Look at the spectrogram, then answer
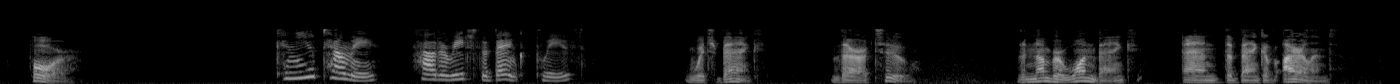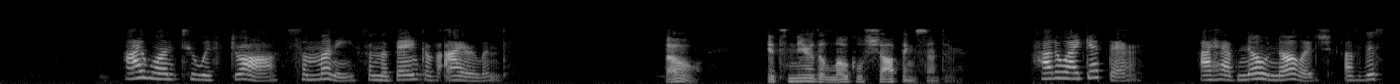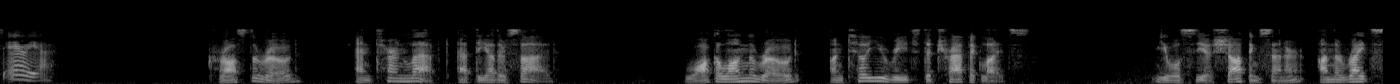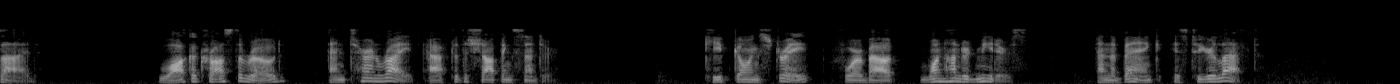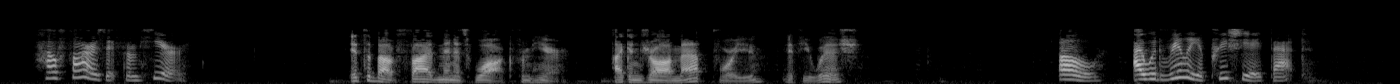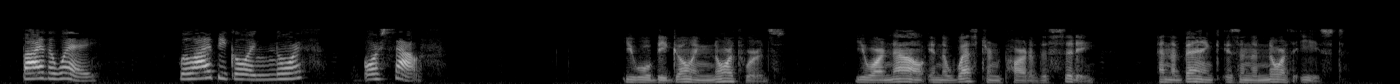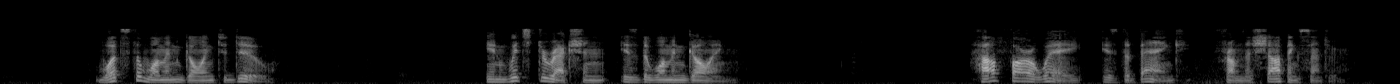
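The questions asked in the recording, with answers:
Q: What's the woman going to do?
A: Withdraw some money from the Bank of Ireland

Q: In which direction is the woman going?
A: North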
